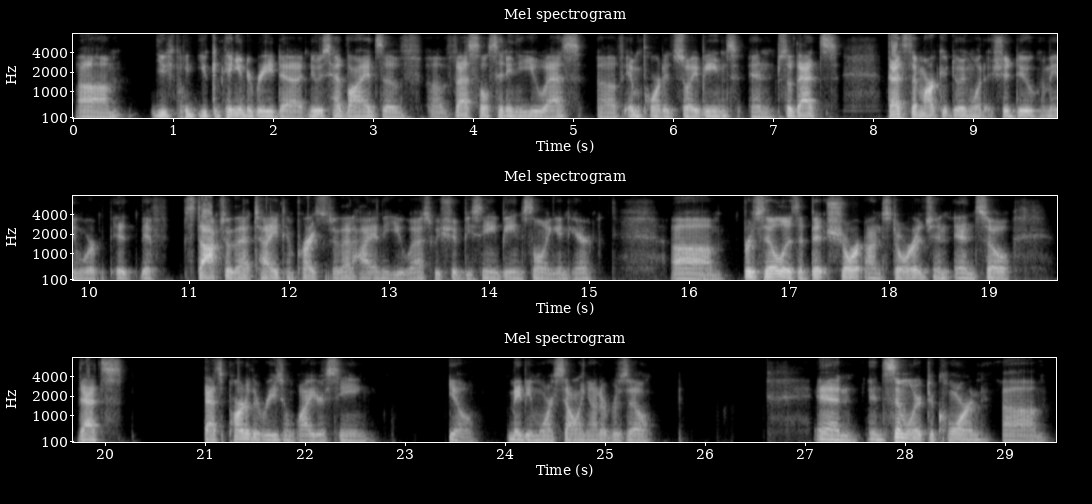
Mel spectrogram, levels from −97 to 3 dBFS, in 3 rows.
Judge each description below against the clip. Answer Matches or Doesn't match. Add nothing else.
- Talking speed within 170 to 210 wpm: Matches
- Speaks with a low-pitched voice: Matches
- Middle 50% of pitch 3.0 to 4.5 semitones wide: Doesn't match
